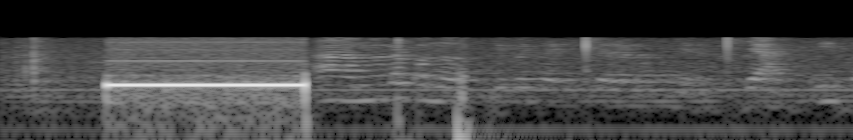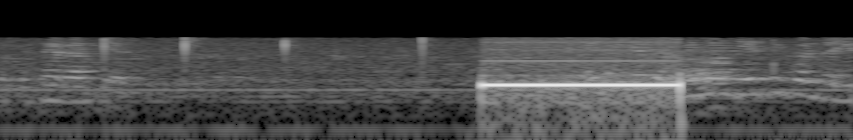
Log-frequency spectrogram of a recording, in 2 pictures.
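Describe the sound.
Two ringback tones of an outgoing telephone call, each a loud, steady tone of about one second, are separated by several seconds of talk and faint clicks.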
